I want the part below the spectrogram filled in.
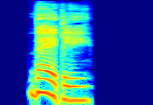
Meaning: A (walnut- or poppy-seed) roll (similar to Swiss roll) traditionally eaten in Hungary at Christmas time or at Easter
- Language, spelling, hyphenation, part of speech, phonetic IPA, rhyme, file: Hungarian, bejgli, bejg‧li, noun, [ˈbɛjɡli], -li, Hu-bejgli.ogg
